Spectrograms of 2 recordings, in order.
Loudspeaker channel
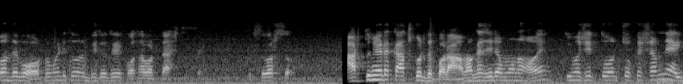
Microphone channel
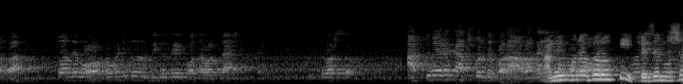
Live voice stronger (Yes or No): Yes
